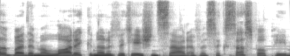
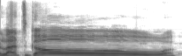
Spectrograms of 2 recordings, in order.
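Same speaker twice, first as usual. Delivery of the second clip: raised, drawn-out "go"; excited cheer; 6 semitones higher, 4 dB louder than usual. Real, not acted. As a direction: hype cry stretched on the last word. Cheering on own game character.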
